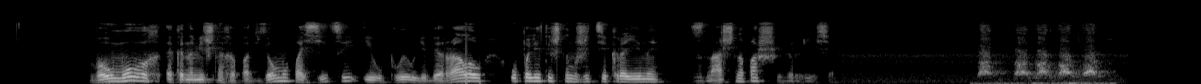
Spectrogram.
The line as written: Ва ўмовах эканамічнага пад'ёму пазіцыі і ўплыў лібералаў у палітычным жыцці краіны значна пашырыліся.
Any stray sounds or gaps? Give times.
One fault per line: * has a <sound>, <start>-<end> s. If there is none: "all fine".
* has a bark, 9.7-11.2 s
